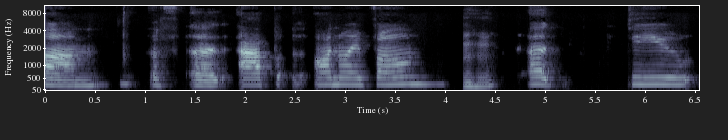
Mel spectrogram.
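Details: Aphasia support group participant, likely a woman, speaking with hesitations and word-finding pauses; aphasia.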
